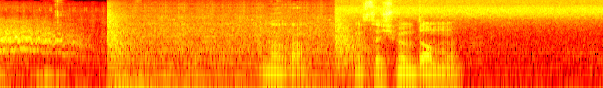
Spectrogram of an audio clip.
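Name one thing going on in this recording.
A garage door rolls shut.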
